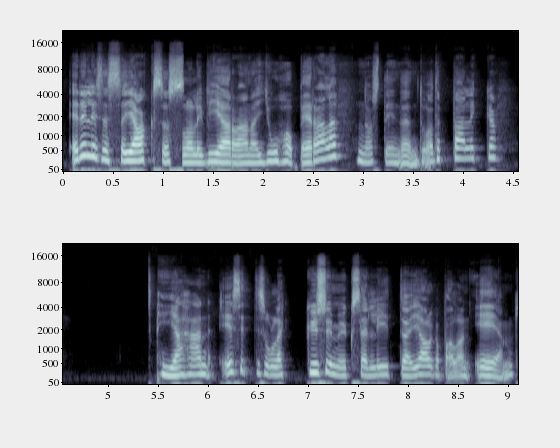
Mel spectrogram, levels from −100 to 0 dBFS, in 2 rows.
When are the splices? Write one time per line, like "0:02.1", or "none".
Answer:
0:01.2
